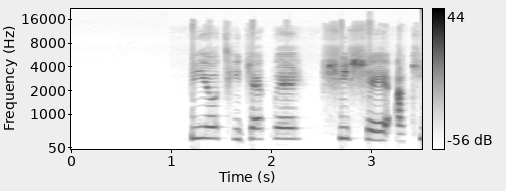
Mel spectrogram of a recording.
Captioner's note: speaking yoruba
